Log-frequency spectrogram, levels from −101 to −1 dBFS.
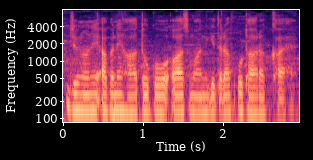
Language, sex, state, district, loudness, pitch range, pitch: Hindi, male, Uttar Pradesh, Shamli, -20 LUFS, 120-130 Hz, 125 Hz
